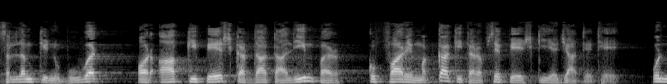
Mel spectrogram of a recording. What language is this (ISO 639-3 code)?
urd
